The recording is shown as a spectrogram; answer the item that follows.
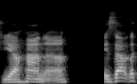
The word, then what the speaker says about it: Johanna: is spelled exactly the same as yours it's Yanna is that the correct pronunciation yes it is great but I like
